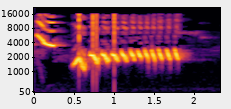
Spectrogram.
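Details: White-rumped shama in relaxed chattering song, used to prompt young birds: a high descending whistle, then a sliding note and a fast run of about a dozen wavering whistled notes, with a few sharp clicks.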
